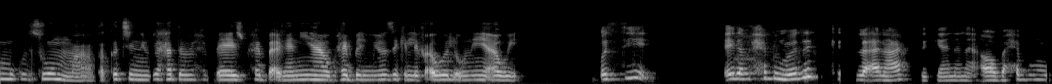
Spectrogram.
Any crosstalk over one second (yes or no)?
no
